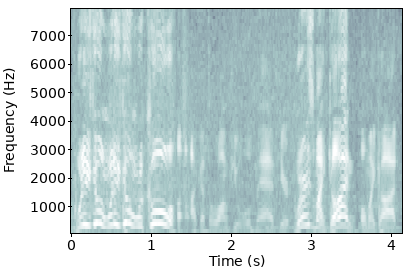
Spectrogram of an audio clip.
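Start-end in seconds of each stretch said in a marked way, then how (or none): 0.0-1.3 high, loud pleading yell; panicked yelling. Real, not acted. Pleading with attackers in game. 2.8-3.5 frantic shout. Real, not acted. Scrambling for weapon in game.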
